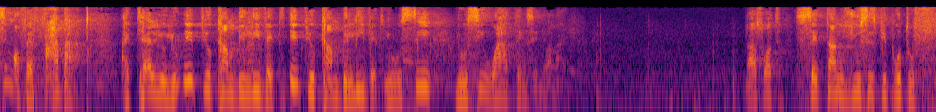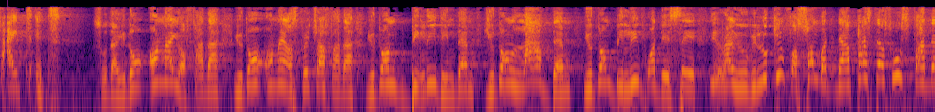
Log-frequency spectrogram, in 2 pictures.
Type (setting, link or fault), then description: setting, large echoing room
